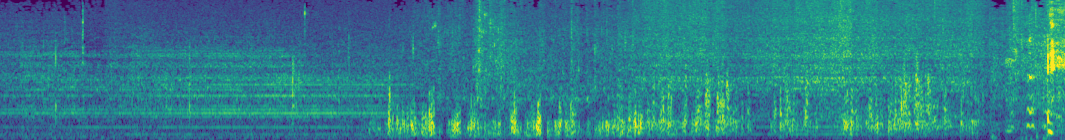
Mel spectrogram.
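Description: A pontoon boat's motor runs steadily under way. From about four seconds in, wind buffets the microphone loudly over the motor's hum.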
